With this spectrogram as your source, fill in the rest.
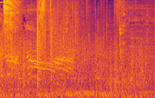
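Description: The Bombarda blasting spell erupts in the Hogwarts Legacy game as a loud, dense roar of rumbling explosion noise, with swooshing magical streaks over it and no voice.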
